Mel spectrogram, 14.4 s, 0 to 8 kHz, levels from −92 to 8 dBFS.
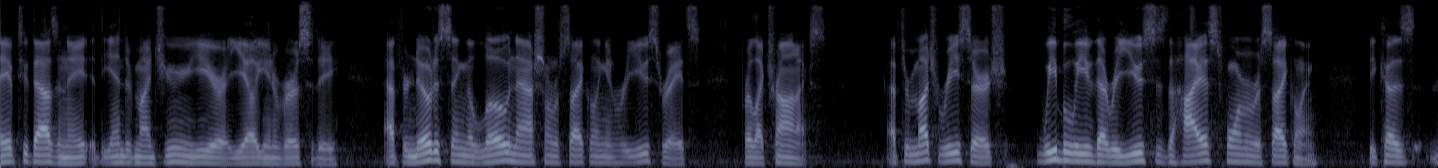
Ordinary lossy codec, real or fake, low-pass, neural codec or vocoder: Opus, 24 kbps; real; 7.2 kHz; none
